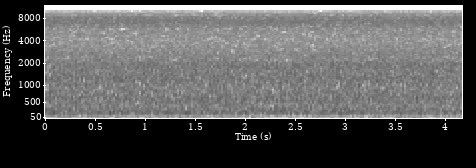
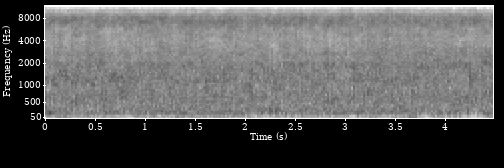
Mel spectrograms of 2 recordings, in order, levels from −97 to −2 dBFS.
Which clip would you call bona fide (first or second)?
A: first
